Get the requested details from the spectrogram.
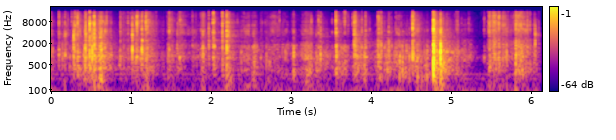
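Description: A large, dry, brown-orange dead plant leaf is held in both hands while the fingertips crinkle and crumple it. The result is a dense run of bright, dry crackles with almost no low end, rising in bursts and peaking in a sharp snap just before the five-second mark. Each crackle stops almost instantly, leaving no ring.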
